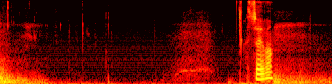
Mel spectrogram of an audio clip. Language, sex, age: Danish, female, 40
